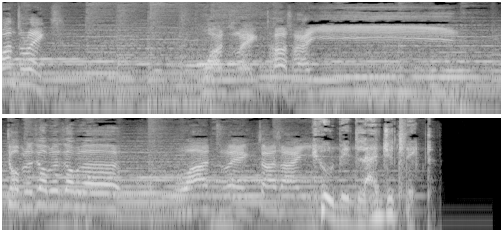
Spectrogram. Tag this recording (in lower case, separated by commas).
speech, music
